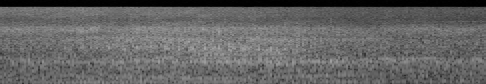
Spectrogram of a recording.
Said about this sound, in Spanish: Pasan los colectivos.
